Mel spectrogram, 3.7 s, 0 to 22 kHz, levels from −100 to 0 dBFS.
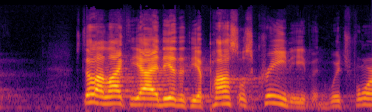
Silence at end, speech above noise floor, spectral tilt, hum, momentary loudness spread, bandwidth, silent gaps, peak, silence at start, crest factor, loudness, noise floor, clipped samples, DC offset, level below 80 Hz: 0 s; 40 dB; -3 dB/octave; none; 20 LU; 16 kHz; none; -2 dBFS; 0.85 s; 18 dB; -19 LUFS; -60 dBFS; under 0.1%; under 0.1%; -64 dBFS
